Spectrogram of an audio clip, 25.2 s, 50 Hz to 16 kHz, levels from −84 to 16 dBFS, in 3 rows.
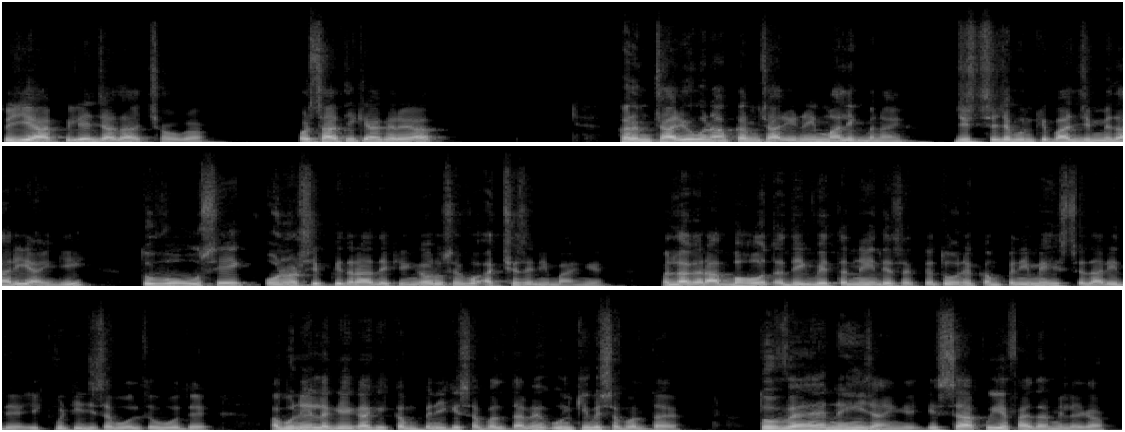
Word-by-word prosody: तो 165 - +1
ये 175 +3 +6
आपके 160 -1 +3
लिए 225 +7 +3
ज़्यादा 160 -7 +1
अच्छा 120 0 -7
होगा। 115 0 -6 0.7
और 155 - +4
साथ 175 +4 +2
ही 235 - -1
क्या 220 -1 +1
करें 155 -6 +1
आप 215 +4 -2 1.3
कर्मचारियों 175 +4 +5
को 215 - +3
ना 225 - +2
आप 240 - -2
कर्मचारी 165 -2 +1
नहीं 180 +3 -2
मालिक 160 -4 0
बनाएँ, 115 -4 -6 0.4
जिससे 145 +7 -1
जब 190 -1 +2
उनके 185 +2 -1
पास 185 -1 +2
जिम्मेदारी 150 +2 +1
आएगी, 125 +3 -2 0.5
तो 195 - +4
वो 195 +2 +2 0.2
उसे 200 +6 0
एक 225 0 -8
ओनरशिप 190 +3 -1
की 200 - +1
तरह 185 -1 +2
देखेंगे 145 0 -3
और 190 -1 +2
उसे 175 +1 -3
वो 195 +4 -1
अच्छे 155 +3 -7
से 170 -1 -4
निभाएँगे। 115 -4 -8 0.5
मतलब 140 +4 +5
अगर 175 +2 +3
आप 175 -1 +6
बहुत 150 +3 +2
अधिक 155 +3 0
वेतन 145 +3 +1
नहीं 165 +1 -1
दे 150 -2 +1
सकते, 130 +4 -6
तो 175 +1 -1
उन्हें 180 +2 -3
कंपनी 155 +3 -2
में 180 -1 0
हिस्सेदारी 145 0 -2
दे, 125 -3 -4
इक्विटी 155 +5 -5
जिसे 135 0 -3
बोलते 120 +1 -4
हैं 145 - -1
वो 135 -1 -1
दे, 120 -1 -5 0.5
अब 145 - +2
उन्हें 180 +6 +3
लगेगा 170 0 +3
कि 205 0 -1
कंपनी 165 0 -2
की 205 +1 -1
सफलता 140 -4 -2
में 180 - -2
उनकी 180 +1 0
भी 210 - +4
सफलता 130 - -3
है। 120 +1 -5 0.6
तो 175 -1 +6
वह 175 +6 +4
नहीं 185 0 +3
जाएँगे 120 -6 -3 0.2
इससे 145 +5 -2
आपको 170 +3 +3
ये 185 -1 +5
फायदा 130 -2 +1
मिलेगा 115 -1 -4
165 Hz, 195 wpm, -22 LUFS, 140-185 Hz, 1.3 s, ये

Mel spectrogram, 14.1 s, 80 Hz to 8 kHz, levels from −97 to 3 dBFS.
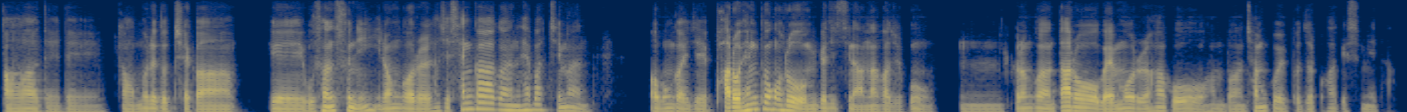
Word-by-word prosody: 아 90 0 0
네네. 80 -1 -8 0.2
아무래도 90 0 -1
제가 85 -1 0 0.4
예 90 -1 +2
우선순위 115 +3 +1
이런 95 -5 0
거를 90 -2 +2
사실 105 -1 -5
생각은 155 - +1
해 140 +1 0
봤지만 110 - -4 0.6
어 95 - +1
뭔가 95 -1 -1
이제 85 -1 -4
바로 110 +2 +7
행동으로 145 -5 +4
옮겨지지는 90 0 -2
않아 85 +2 -2
가지고 80 +1 -5 0.3
음 85 0 -9
그런 95 +1 -1
건 95 -2 +1
따로 110 -5 +5
메모를 95 +3 +2
하고 95 -5 -1
한번 85 -2 -7
참고해 95 -2 -2
보도록 - - -9
하겠습니다. 85 -3 -12
90 Hz, 305 characters per minute, -24 LUFS, 85-110 Hz, 0.6 s, 바로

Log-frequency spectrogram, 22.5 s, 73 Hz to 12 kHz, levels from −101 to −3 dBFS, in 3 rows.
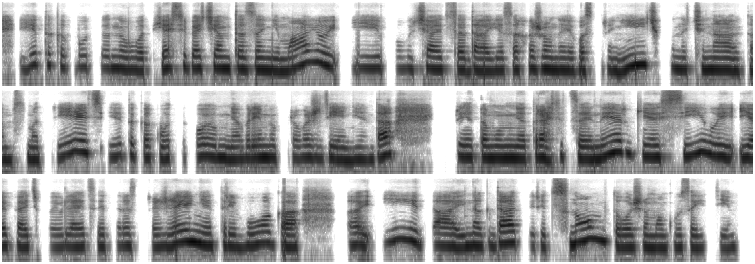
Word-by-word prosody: и 205 - -10
это 270 0 -5
как 230 -4 -9
будто, 230 -1 -10
ну, 220 -2 +1
вот 195 -1 -2
я 215 - +1
себя 220 0 -1
чем-то 215 -1 +1
занимаю, 210 +8 +1
и 220 -1 -4
получается, 210 -1 -1
да, 195 0 +1
я 195 +1 -1
захожу 210 +1 0
на 200 0 +3
его 190 0 -1
страничку, 200 +8 +1
начинаю 205 -2 +1
там 185 -1 -2
смотреть, 220 +11 -1
и 210 - -8
это 225 +1 -5
как 200 -1 -4
вот 190 +1 -1
такое 210 +2 -2
у - - 0
меня 190 -2 +2
времяпровождение, 195 -2 0
да. 215 +5 +4 0.6
При 215 -2 -1
этом 200 -1 +2
у 200 - +3
меня 200 -1 +5
тратится 195 0 +1
энергия, 220 0 +3
силы, 220 +1 +1
и 200 0 0
опять 195 -1 0
появляется 190 +1 -4
это 190 -1 -6
раздражение, 200 +4 +1
тревога. 200 0 0 0.5
Э, 210 -1 0
и 265 -1 -1
да, 200 -3 +1
иногда 200 +4 +3
перед 195 -1 -10
сном 270 +4 +2
тоже 185 -3 0
могу 180 +1 -1
зайти. 180 0 -7
205 Hz, 140 wpm, -21 LUFS, 195-220 Hz, 0.6 s, меня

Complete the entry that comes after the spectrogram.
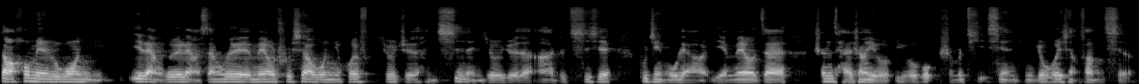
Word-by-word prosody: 到 125 - +10
后 155 +5 +3
面， 135 -3 +5
如 125 0 +2
果 120 -1 +5
你 155 - -5 0.2
1、2 130 -7 +4
个 115 - -1
月， 120 - +5
2、3 115 0 0
个 125 - +2
月 115 -1 +6
没 115 +1 +2
有 120 -1 +5
出 130 - -4
效 120 0 +4
果， 115 +1 +1
你 110 -1 -4
会 125 +3 -1
服 125 - -12
就 115 -1 -5
觉 110 -1 -5
得 110 - -5
很 105 -5 -15
气 140 - -3
馁， 100 - -4
你 90 - -11
就 105 +2 -3
觉 105 0 -2
得， 105 0 -1
啊， 105 -1 -6
这 110 - -15
器 115 +3 -8
械 115 -1 +1 0.2
不 140 - -4
仅 115 -4 -2
无 105 +1 -1
聊， 100 -2 -1
也 105 0 -5
没 105 +1 -2
有 110 -1 +7
在 105 0 +3 0.2
身 135 -1 -2
材 105 -3 -1
上 110 +1 +2
有 100 -2 0
有 105 0 -4
过 110 +2 -3
什 - - -13
么 105 - -8
体 - - -12
现， 105 -3 -6
你 105 - -10
就 110 0 -1
会 110 0 +2
想 105 - -6
放 - - -2
弃 - - -8
了， - - -11
110 Hz, 300 characters per minute, -24 LUFS, 105-120 Hz, 0.2 s, 到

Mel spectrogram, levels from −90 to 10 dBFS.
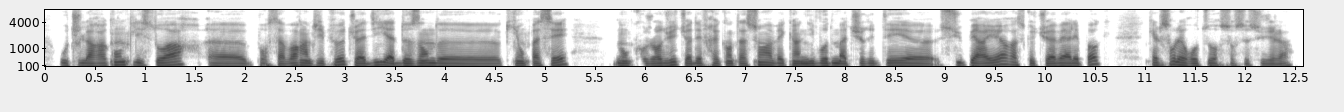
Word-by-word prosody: où 115 - -3
tu 120 +3 -7
leur 110 -2 +2
racontes 140 +6 0
l'histoire, 125 +6 +1
heu, 105 -2 0
pour 105 -2 -6
savoir 110 +4 0
un 115 - +4
petit 110 -1 -2
peu? 150 +3 0
Tu 115 - -2
as 100 - +5
dit, 125 +7 -1
il - - +1
y - - +5
a - - +7
2 105 +1 +1
ans 115 - +5
de 105 -3 +1
qui 110 - -4
ont 105 - +3
passé. 110 - 0 0.4
Donc 105 -2 -2
aujourd'hui, 110 +6 +1
tu 115 - -2
as - - +2
des 110 - +1
fréquentations 105 +3 -1
avec 110 -3 -2
un 100 - +4
niveau 105 +2 +3
de 110 - -1
maturité, 110 +3 0
heu, 105 -2 +1
supérieur 125 +5 +1
à 130 - 0
ce - - -12
que 110 - -2
tu 105 +2 -2
avais 110 +2 +3
à - - +4
l'époque. 170 +11 0 0.4
Quels 120 -3 -2
sont 155 +6 0
les 140 - +5
retours 110 0 -1
sur 100 - -8
ce 95 0 -8
sujet-là? 95 +2 -5
110 Hz, 240 wpm, -23 LUFS, 105-120 Hz, 0.4 s, a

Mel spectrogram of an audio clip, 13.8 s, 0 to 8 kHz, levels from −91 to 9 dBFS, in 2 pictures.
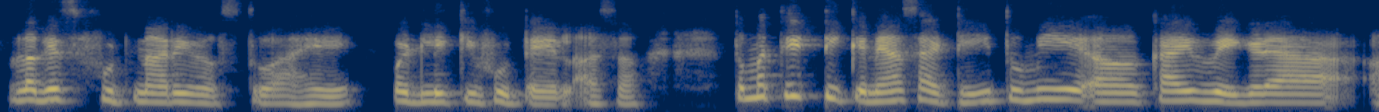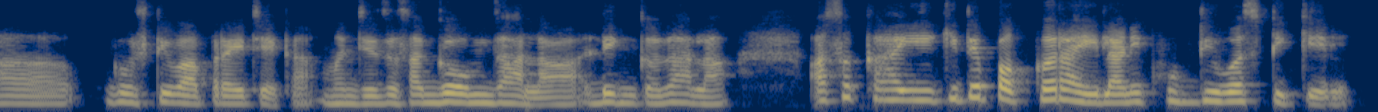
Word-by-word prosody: लगेच 240 +1 +4
फुटणारी 190 -4 0
वस्तू 165 -1 -7
आहे, 155 -1 -4 0.2
पडली 190 -2 +1
की 190 - -2
फुटेल 145 -4 0
असं, 155 -1 -7 0.5
तर - - 0
मग 290 - +3
ती 310 - +9
टिकण्यासाठी 205 -5 +2
तुम्ही 240 +1 0
अ, 200 - +2 0.2
काही 215 0 +5
वेगळ्या 180 -3 +4 0.4
अ, 160 - -6 0.5
गोष्टी 190 0 -3
वापरायचे 160 -2 0
का 170 - -9
म्हणजे 160 0 -4
जसा 170 +2 -2
गम 180 -2 +2
झाला, 145 -4 -2
डिंक 170 -3 -1
झाला 160 -3 -3 0.5
असं 290 - -2
काही 230 -2 +2
की 255 - -1
ते - - +7
पक्कं 235 -1 +5
राहील 190 -6 +5
आणि 180 +2 +4
खूप 210 -5 -7
दिवस 205 -1 +1
टिकेल? 150 -6 -4
185 Hz, 155 wpm, -25 LUFS, 160-215 Hz, 0.5 s, ती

